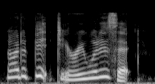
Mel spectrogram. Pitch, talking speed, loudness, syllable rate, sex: 285 Hz, 270 wpm, -15 LUFS, 6.7 syllables/s, female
